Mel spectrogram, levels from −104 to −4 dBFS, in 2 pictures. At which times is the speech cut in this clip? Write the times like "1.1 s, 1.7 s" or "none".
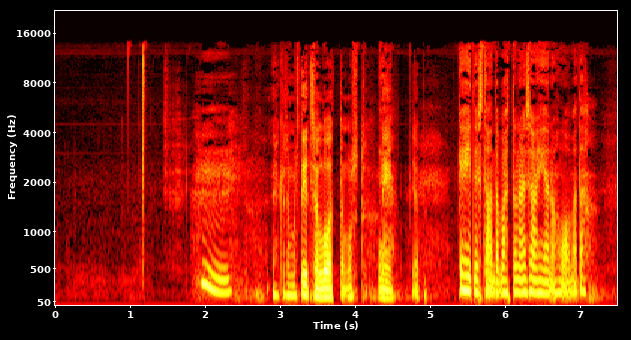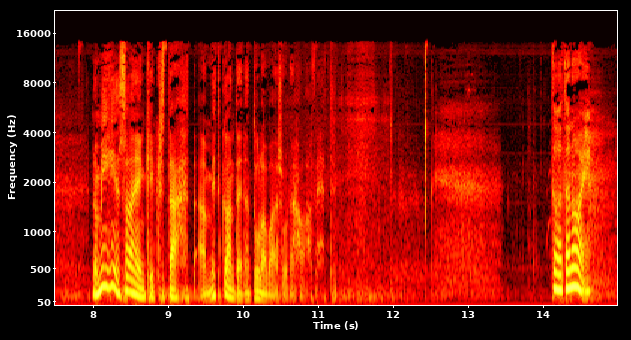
4.3 s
